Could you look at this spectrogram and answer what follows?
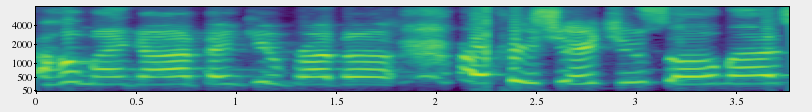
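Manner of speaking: mock crying, slow, tearful, overwhelmed and gushing. Acting out how they would have thanked a stranger: mock crying while thanking. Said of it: "I probably would have started crying, like".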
